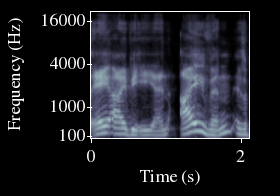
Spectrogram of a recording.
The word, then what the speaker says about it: Aiven: Aiven, spelled A-I-V-E-N. Aiven is a pronunciation.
